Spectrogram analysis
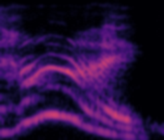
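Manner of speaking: high, sweet polite hello; polite greeting. Retold or imitated. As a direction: put on a friendly customer voice. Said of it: "I said".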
